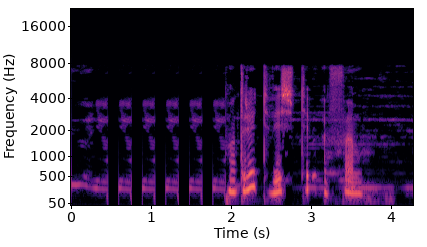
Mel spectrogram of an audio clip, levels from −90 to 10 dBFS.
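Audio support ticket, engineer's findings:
Stutter with silent gaps, 0.45 to 1.93 s: likely stream stall replaying the last fragment on each retry. 158 ms burst, 137 ms silence, five repeats; speech between is lost.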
